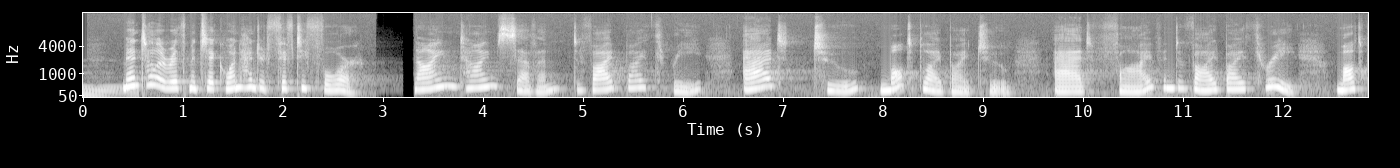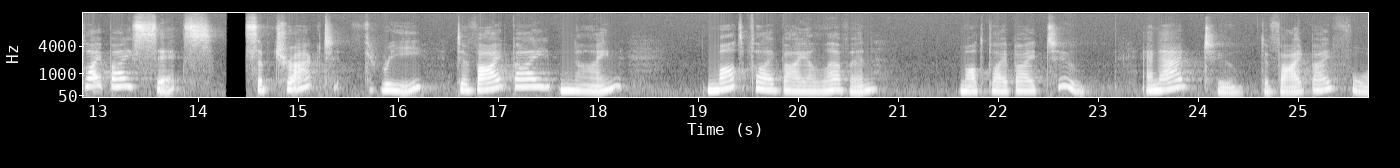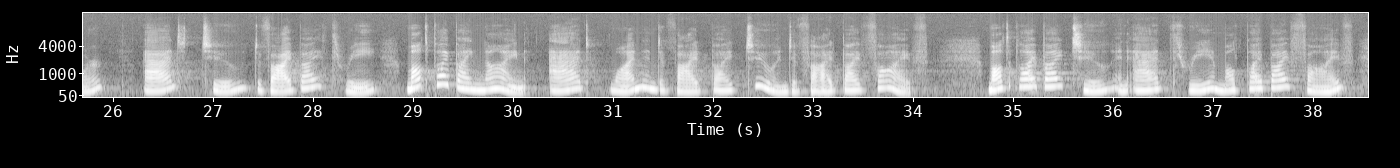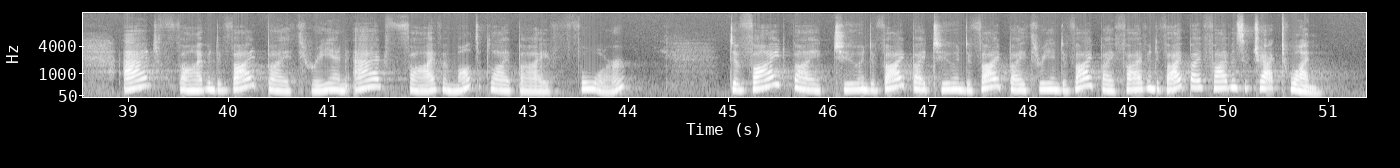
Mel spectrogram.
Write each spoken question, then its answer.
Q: 9 times 7, divide by 3, add 2, multiply by 2, add 5 and divide by 3, multiply by 6, subtract 3, divide by 9, multiply by 11, multiply by 2, and add 2, divide by 4, add 2, divide by 3, multiply by 9, add 1 and divide by 2 and divide by 5. Multiply by 2 and add 3 and multiply by 5. Add 5 and divide by 3 and add 5 and multiply by 4. Divide by 2 and divide by 2 and divide by 3 and divide by 5 and divide by 5 and subtract 1.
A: And the answer is 0.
